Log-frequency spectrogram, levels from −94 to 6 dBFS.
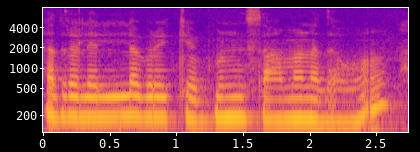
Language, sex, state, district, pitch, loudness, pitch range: Kannada, female, Karnataka, Koppal, 185 Hz, -16 LUFS, 175-190 Hz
